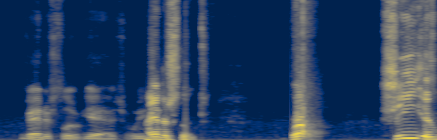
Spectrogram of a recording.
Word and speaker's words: Vandersloot: I can't pronounce this lady's last. She's on Chicago. Her name is Courtney Vanderloot. Vandersloot, yeah.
